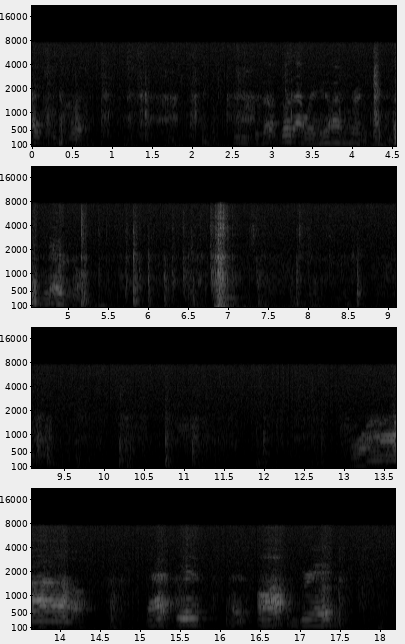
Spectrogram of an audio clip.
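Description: Indistinct talking with scattered small clicks, a single sharp knock about seven seconds in, and one long, drawn-out voiced exclamation about thirteen seconds in, followed by more talk.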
